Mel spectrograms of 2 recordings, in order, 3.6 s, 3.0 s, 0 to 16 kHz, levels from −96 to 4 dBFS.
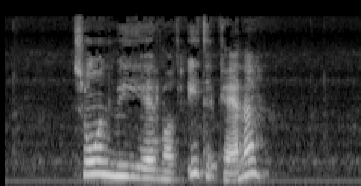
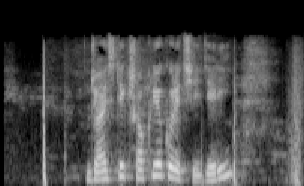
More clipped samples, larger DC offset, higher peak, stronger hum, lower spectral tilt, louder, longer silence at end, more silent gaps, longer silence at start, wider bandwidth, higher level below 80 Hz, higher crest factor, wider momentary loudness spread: neither; neither; second, -8 dBFS vs -2 dBFS; neither; about the same, -5.5 dB/octave vs -4.5 dB/octave; second, -23 LUFS vs -19 LUFS; first, 1 s vs 0 s; neither; first, 0.75 s vs 0.4 s; first, 11.5 kHz vs 8 kHz; second, -66 dBFS vs -46 dBFS; about the same, 16 dB vs 18 dB; second, 8 LU vs 17 LU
